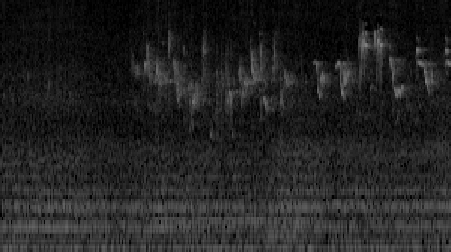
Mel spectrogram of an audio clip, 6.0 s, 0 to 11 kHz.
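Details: Hundreds of western honey bees working a blossoming cherry tree for honey, recorded on a Zoom F6 with a Sennheiser MKH 8040. A thick, steady drone of buzzing continues throughout, with scattered high bird chirps joining in the second half.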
